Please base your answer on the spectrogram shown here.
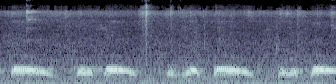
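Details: Spotted dove cooing: soft, low hooting coos in short phrases, each note slightly falling, repeated about once a second.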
